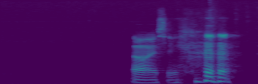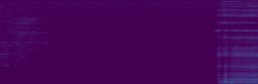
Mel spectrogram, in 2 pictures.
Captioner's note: laughs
